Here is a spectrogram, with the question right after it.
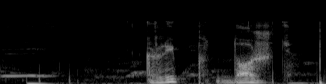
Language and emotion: Russian, neutral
